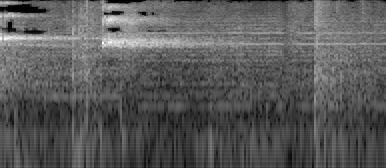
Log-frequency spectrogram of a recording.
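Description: A basketball dribbled on a hardwood gym court, with a hard bounce at the start and another about half a second in, then lighter ones, over background music.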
